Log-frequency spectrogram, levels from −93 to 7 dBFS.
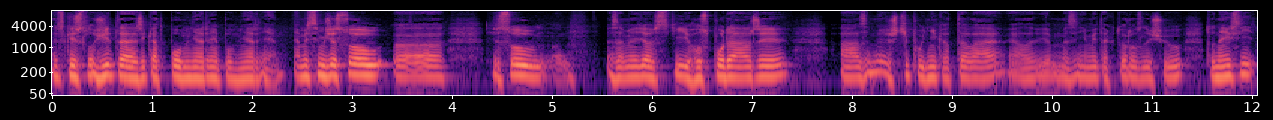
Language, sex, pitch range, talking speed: Czech, male, 140-155 Hz, 120 wpm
